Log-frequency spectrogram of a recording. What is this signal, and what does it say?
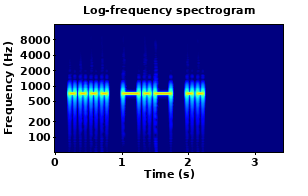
Morse code, heard as a keyed tone, about 15 wpm, 700 Hz. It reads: HKI
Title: USA Call Sign Postfixes - 3 Letters 15wpm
